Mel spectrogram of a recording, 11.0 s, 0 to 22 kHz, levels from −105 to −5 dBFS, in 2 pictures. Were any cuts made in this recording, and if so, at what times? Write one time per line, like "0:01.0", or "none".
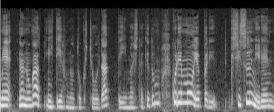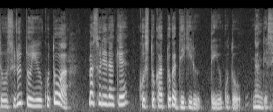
none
